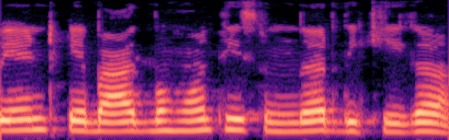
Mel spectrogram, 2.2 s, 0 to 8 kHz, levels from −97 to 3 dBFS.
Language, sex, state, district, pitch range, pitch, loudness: Hindi, female, Chhattisgarh, Sarguja, 195-215 Hz, 205 Hz, -13 LUFS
